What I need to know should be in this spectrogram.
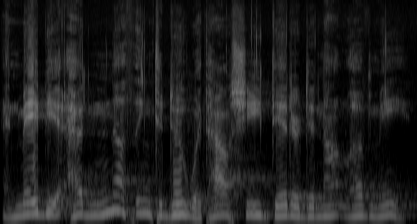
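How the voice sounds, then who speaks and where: A man's voice: on the high side, moderate pace, creaky, dark tone, husky. A middle-aged man telling a candid, confessional personal story in a casual way, with the odd swear word. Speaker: speaker sharing a personal story. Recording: long hall reverb.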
